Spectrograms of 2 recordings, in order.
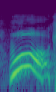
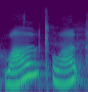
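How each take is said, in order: First: Loud, high burst of getting it; imitating someone who has just worked it out; sudden realization. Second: Hesitant, soft and low, with a questioning lift; imitating a puzzled listener piecing it together; working it out. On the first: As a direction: blurt out WALK as the penny drops. Listeners finally get the word. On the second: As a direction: sound out the word tentatively, under your voice. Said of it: "Some of you are going".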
